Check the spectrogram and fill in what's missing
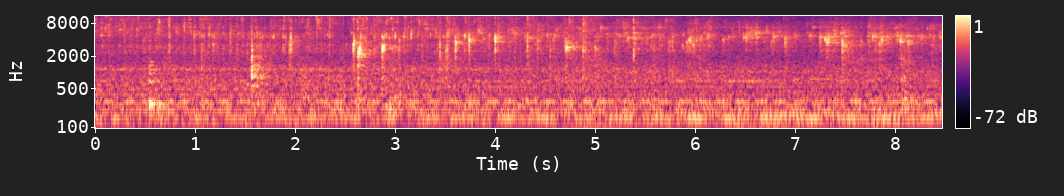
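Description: Flour-coated chicken pieces frying in a pan give off a continuous bubbling sizzle with crackling pops, steady and close, with no talking.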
